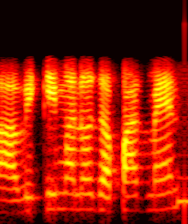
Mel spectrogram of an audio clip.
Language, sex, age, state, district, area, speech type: Sindhi, female, 45-60, Maharashtra, Thane, urban, conversation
